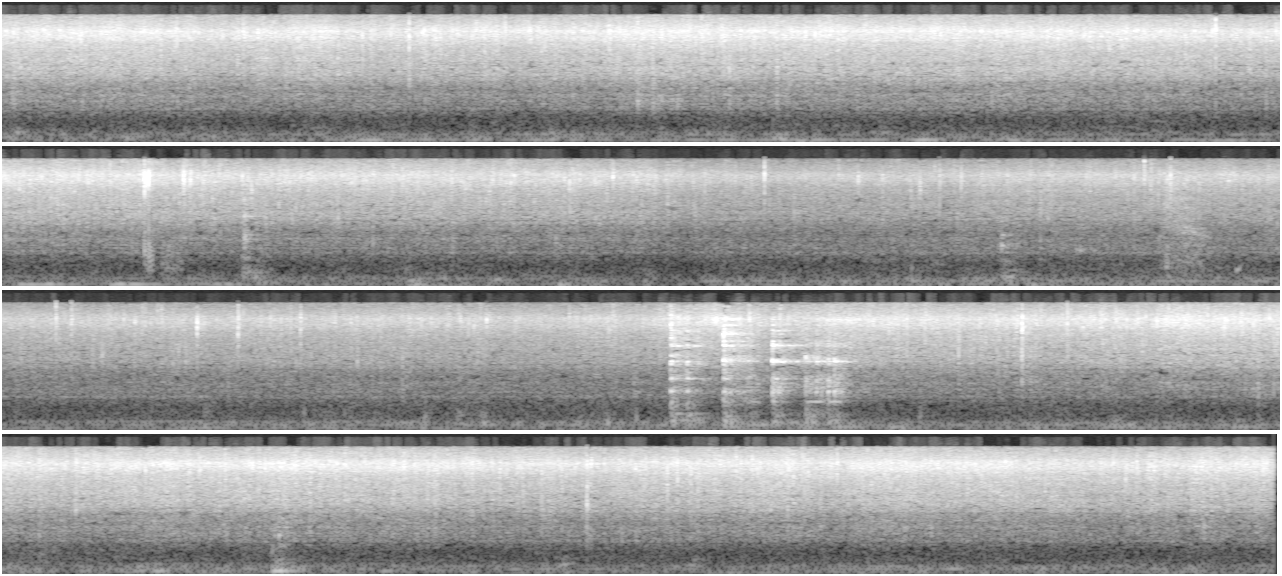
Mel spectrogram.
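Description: Garlic sizzles in a pan for a mung bean (monggo) dish, a steady, even hiss throughout, with a brief clatter of a utensil against the pan partway through.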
